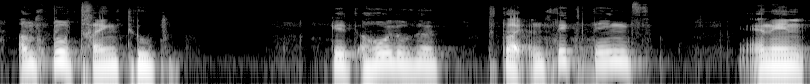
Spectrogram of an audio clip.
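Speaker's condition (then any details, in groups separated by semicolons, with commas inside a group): Spastic cerebral palsy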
